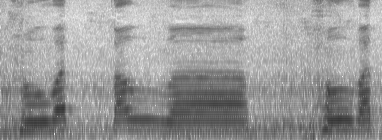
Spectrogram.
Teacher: تا کو شدت سے ادا کریں گے شد کی وجہ سے۔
